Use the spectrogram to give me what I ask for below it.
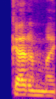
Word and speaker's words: karma: Karma yoga I also stress this first part because when two conssonants are together actually it's also a way why you should put an accent on this first syllable kama yoga giving everything back in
